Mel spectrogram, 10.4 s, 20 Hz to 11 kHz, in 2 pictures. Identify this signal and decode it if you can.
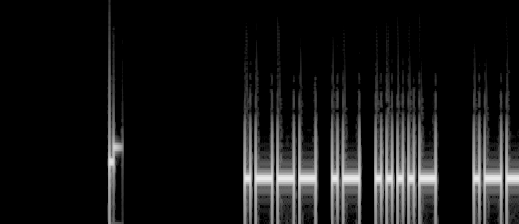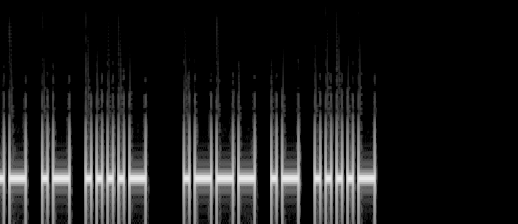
Morse code, heard as a keyed tone, about 22 wpm, 700 Hz. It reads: JA4 JA4 JA4
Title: Callsign Prefixes for Top 25 DXCC - Repeated 3x - 22wpm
